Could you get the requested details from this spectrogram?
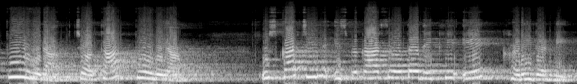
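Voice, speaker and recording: High-voiced woman teaching in an echoey room. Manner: slow, explanatory, repeats key terms. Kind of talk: classroom grammar lesson. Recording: echoey room with long reverb.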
